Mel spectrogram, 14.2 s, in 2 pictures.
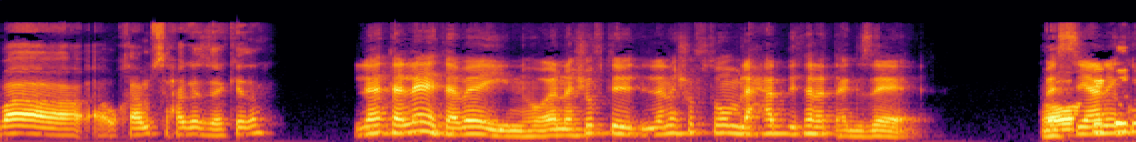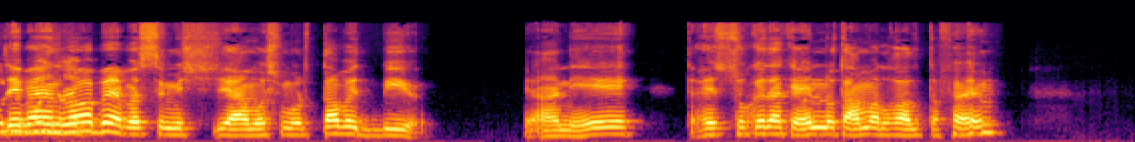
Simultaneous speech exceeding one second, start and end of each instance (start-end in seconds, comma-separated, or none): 6.5-7.8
